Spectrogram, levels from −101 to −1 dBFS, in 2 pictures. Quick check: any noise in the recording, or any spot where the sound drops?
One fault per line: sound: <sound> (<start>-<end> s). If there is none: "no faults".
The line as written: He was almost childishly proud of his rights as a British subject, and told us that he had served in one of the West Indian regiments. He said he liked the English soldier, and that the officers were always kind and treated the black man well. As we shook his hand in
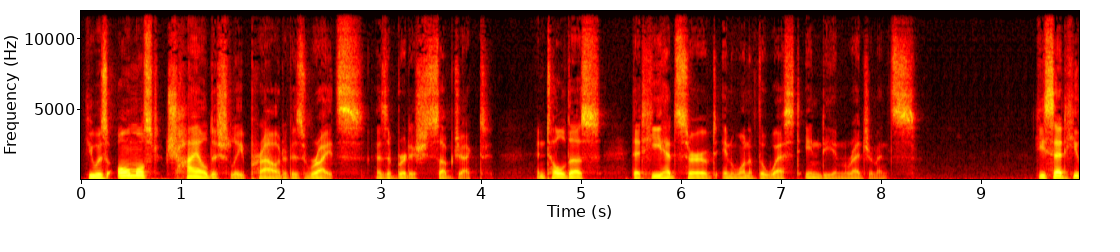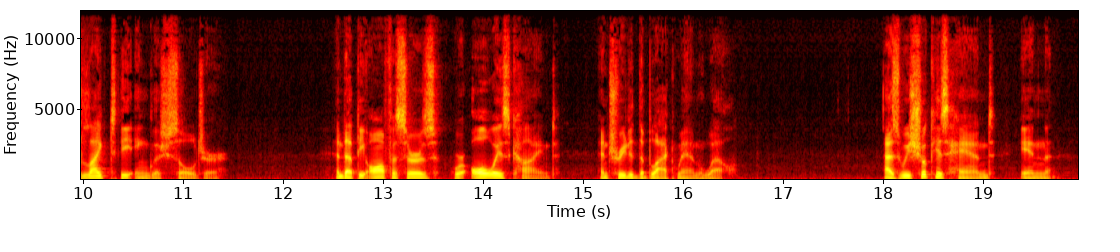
no faults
